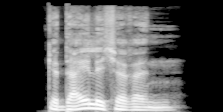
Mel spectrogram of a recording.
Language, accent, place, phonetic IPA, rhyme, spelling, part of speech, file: German, Germany, Berlin, [ɡəˈdaɪ̯lɪçəʁən], -aɪ̯lɪçəʁən, gedeihlicheren, adjective, De-gedeihlicheren.ogg
- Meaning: inflection of gedeihlich: 1. strong genitive masculine/neuter singular comparative degree 2. weak/mixed genitive/dative all-gender singular comparative degree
